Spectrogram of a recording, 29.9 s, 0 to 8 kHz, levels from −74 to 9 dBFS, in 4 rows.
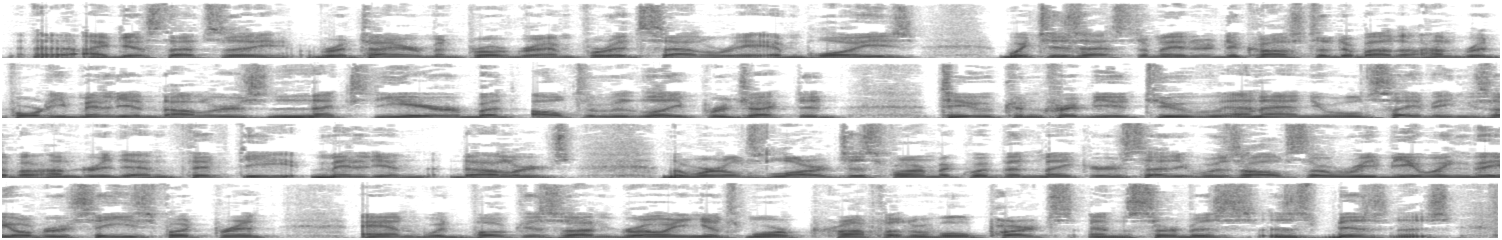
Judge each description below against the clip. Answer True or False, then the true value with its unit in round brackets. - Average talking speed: False (120 wpm)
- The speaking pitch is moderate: False (100 Hz)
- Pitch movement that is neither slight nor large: False (2.0 semitones)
